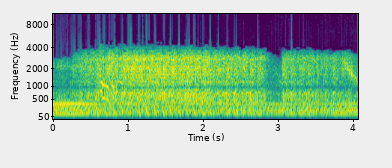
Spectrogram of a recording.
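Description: A car engine roars loudly and close by, a steady rumbling drone that dips briefly near the end before surging again as the vehicle rushes past.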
